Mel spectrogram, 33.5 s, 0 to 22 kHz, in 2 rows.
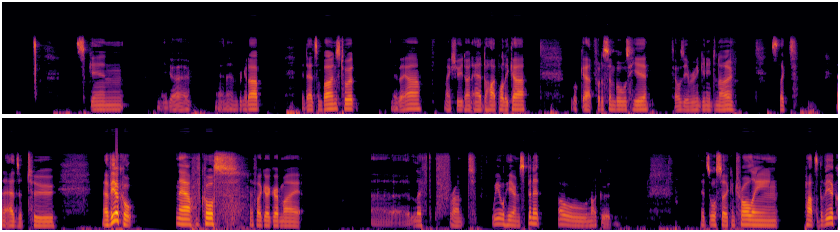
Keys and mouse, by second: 8.3 shift+click, 11.4 ctrl+2, 11.4 @, 14.5 Escape, 15.7 click, 17.5 alt+middle click, 18.3 alt+middle click, 19.2 alt+middle click, 21.0 alt+middle click, 21.7 alt+middle click, 22.9 click, 25.0 alt+middle click, 26.2 e, 27.0 click, 28.8 alt+middle click, 30.0 ctrl+z, 30.9 click.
